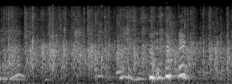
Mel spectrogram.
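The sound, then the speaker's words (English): An audience at a book award reading claps and cheers in a steady wash of applause, with a few voices whooping and calling out above it near the middle. “I'm really enjoying the like holding up of the book, the like woofing. If anyone feels like that, like, you know, if there's a particularly exciting moment, you can just hold your book up and cheer.”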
